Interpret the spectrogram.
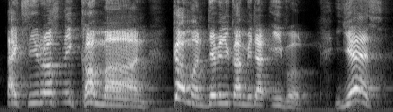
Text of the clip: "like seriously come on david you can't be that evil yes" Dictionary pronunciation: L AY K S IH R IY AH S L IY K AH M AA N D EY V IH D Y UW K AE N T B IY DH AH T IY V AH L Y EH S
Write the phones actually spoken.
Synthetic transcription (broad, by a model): L AY K S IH R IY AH S L IY K AH M AA N D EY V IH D Y UW K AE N B IY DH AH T IY V AH L Y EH S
